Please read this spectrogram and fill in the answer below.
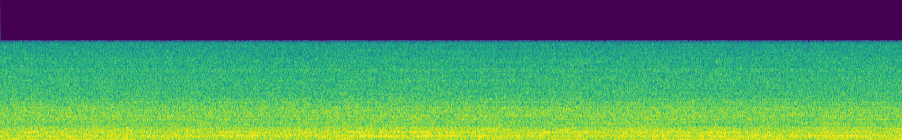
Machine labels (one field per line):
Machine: fan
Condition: normal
